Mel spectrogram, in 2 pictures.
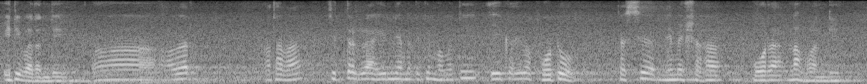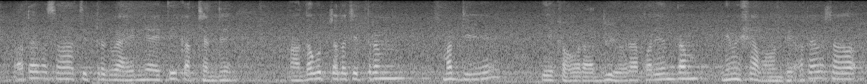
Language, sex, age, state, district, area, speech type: Sanskrit, male, 18-30, Assam, Kokrajhar, rural, spontaneous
